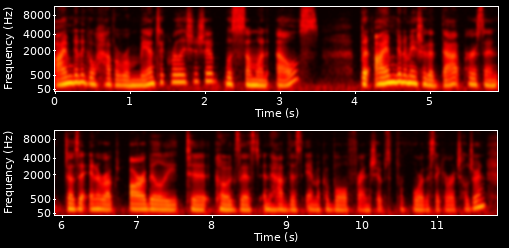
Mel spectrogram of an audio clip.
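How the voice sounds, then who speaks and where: A woman with a normal speaking voice talks at a moderate pace, her fairly low pitch carrying lively intonation. The recording is very clean, with a silent background. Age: 30s. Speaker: businesswoman and amateur pickleball player. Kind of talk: casual chat.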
